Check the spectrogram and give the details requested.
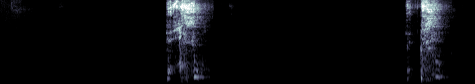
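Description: Two sharp, explosive bursts a few seconds apart, each with a brief catch before the forceful, hissing expulsion, in a quiet room: sneezes.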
